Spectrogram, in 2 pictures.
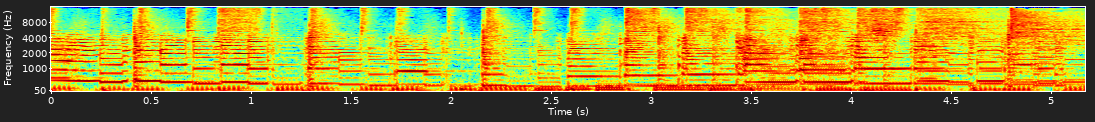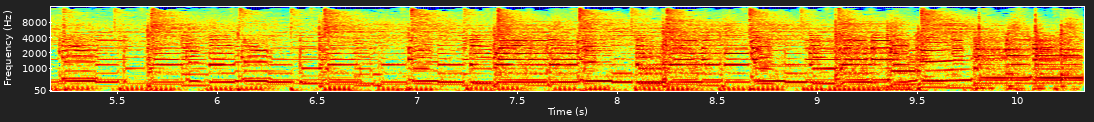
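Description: Live rock band playing: an electric guitar takes a lead line over drum kit and bass guitar. The guitar first runs downward, then picks quick alternating notes, and ends with a rising bend near the end.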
